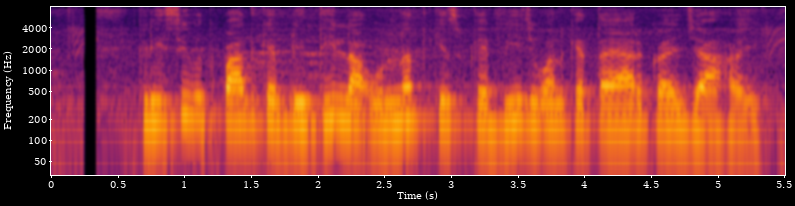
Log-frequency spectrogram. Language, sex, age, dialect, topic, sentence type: Magahi, male, 18-24, Western, agriculture, statement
